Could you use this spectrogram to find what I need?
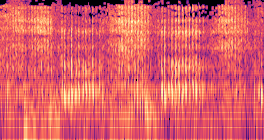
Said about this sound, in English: Yeah, so this is what's known as a solicitation purr.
